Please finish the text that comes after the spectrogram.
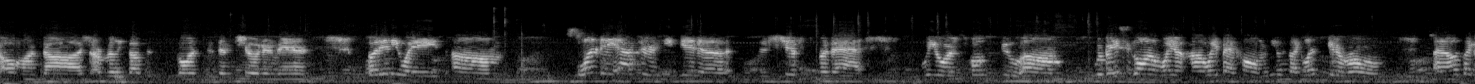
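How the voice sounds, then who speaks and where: A woman's voice: mid-range voice, bright, forceful tone, distant mic. A woman telling her personal story in an interview, emotional and repeating herself, heard over a phone line. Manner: emotional, repeats herself, voices others in quotes. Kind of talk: testimony in an interview.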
